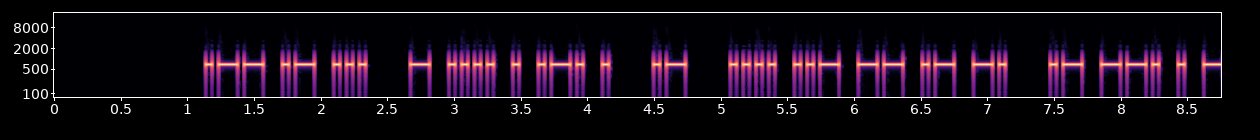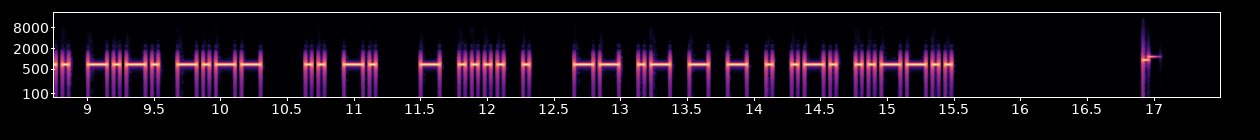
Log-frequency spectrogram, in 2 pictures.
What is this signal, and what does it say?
Morse code, heard as a keyed tone, about 25 wpm, 700 Hz. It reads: WAS THERE A HUMAN AGENCY IN THE MATTER?
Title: Sentences from Top 1300 Words 25wpm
